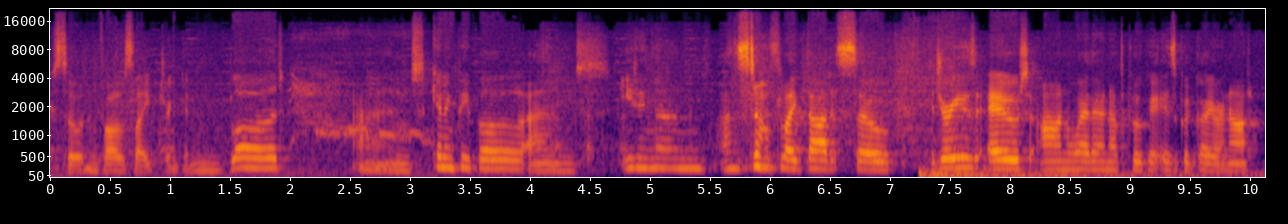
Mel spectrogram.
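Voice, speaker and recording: A woman's voice: on the low side, warm tone, slight background noise. Chatty Irish woman vlogging outdoors. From Ireland. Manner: chatty, storytelling, lots of "like" fillers. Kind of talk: casual outdoor travel vlog. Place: outdoors in countryside.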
